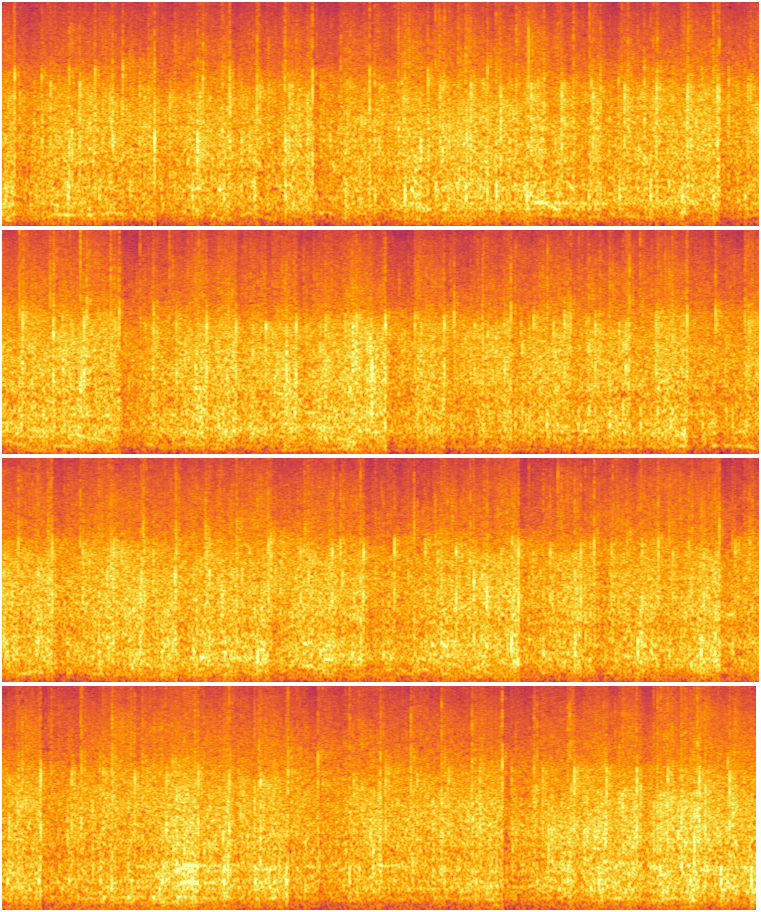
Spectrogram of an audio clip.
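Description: Concert audience applauding, dense and steady, with a few voices among the clapping.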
